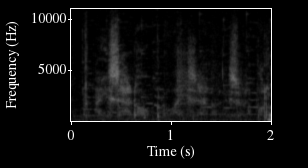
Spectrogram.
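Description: Soft whispered speech: a person muttering under their breath in short breathy bursts.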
